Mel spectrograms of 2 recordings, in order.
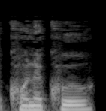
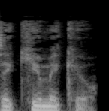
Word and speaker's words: Ekumeku: O to Aquinuku, League of the Silent Ones. British tongues mispronounced it as a kumiku.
